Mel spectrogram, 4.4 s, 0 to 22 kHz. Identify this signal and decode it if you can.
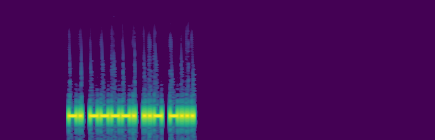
Morse code, heard as a keyed tone, about 46 wpm, 700 Hz. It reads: N9UB
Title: USA Call Signs - 4 Characters - Repeated 3x - 45wpm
